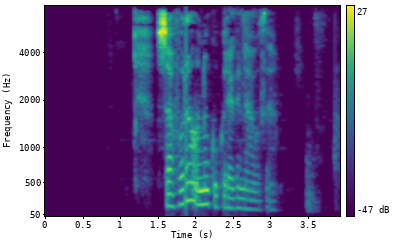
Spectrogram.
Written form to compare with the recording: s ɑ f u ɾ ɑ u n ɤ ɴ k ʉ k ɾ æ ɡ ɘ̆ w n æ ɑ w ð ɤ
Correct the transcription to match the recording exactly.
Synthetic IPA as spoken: s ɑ f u ɾ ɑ u n ɤ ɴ k ʉ k ɾ æ ɡ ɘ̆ n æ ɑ w ð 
